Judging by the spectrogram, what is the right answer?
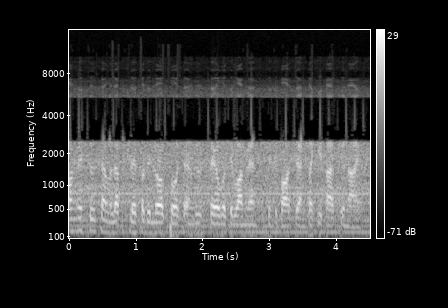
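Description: A man with a medium-pitched voice speaks at a very fast pace with ordinary pitch variation, and audible room echo surrounds him.

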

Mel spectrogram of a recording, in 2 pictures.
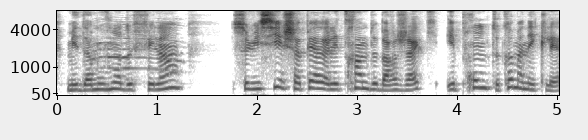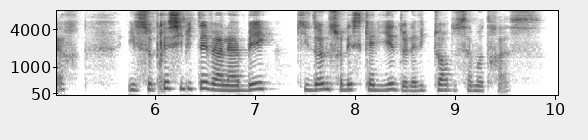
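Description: Captured in a very clean recording with a silent background, a woman speaks in a plain, everyday voice at a moderate pace, medium in pitch with ordinary pitch variation. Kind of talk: audiobook reading aloud of a novel, live on stream. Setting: live stream. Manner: reads at a steady pace, stumbling and re-reading a few phrases.

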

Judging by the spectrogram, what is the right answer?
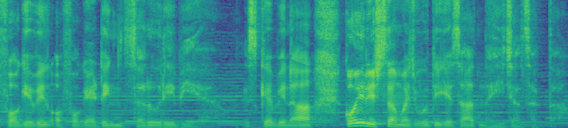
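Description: Music plays behind a man with a fairly low voice. His loudness swings widely while his pitch varies in an ordinary way. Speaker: poet. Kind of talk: spoken word poetry. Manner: emotional.

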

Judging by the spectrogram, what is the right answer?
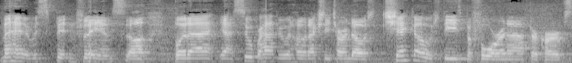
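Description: Speaking in an Irish accent, a man with a fairly high pitch keeps a moderate pace with hardly any pauses. Light background noise is present. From Ireland. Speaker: car vlogger, drift driver; car vlogger. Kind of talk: casual vlog narration. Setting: dyno room at tuning workshop. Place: workshop. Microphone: phone near.

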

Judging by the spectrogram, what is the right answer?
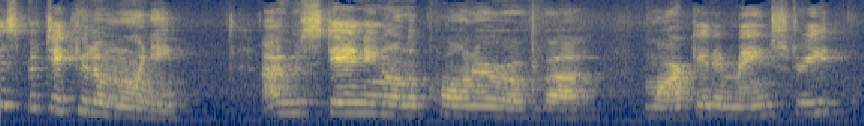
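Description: Audible room echo surrounds a woman whose fairly high voice moves at a moderate pace with lively intonation. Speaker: storyteller. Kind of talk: personal story told to an audience. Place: shop. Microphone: podium.

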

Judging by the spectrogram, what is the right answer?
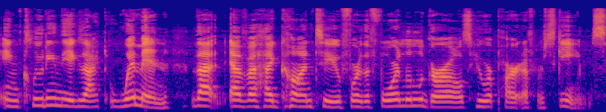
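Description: Reading done in an unforced reading voice

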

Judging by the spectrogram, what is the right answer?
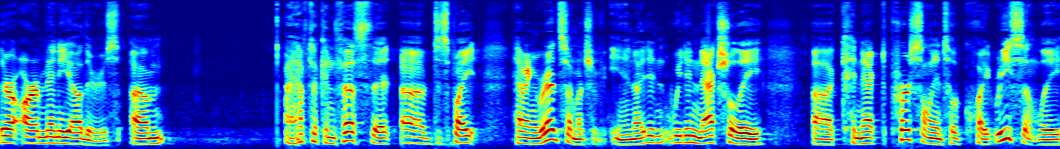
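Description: A man at a moderate pace, medium in pitch, with ordinary pitch variation against a quiet background. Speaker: institute president. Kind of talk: moderated discussion. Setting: stage with audience. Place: hall. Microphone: podium.

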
